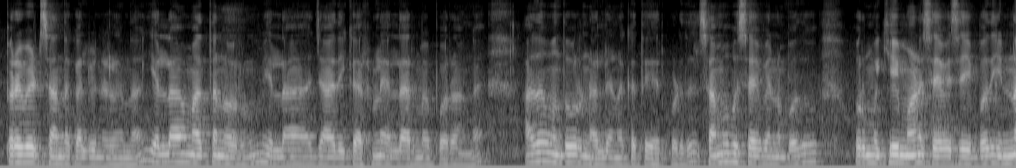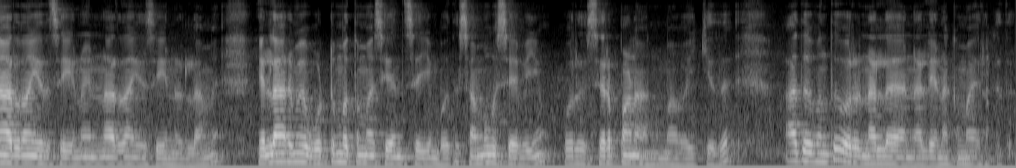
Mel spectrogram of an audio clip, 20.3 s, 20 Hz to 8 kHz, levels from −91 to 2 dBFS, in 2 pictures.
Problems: none marked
